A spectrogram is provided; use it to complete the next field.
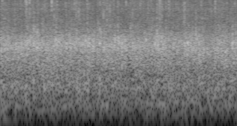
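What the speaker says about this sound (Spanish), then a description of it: "Dale un aplauso al Señor." A church seminar audience applauding steadily, a dense wash of many hands clapping at even loudness throughout, with no voices on top.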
